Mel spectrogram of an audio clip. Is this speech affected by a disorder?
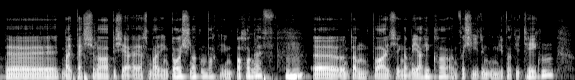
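Yes: deafness with cochlear implant, congenital deafness; hardly spoke before implant, 3-4 years relearning speech and hearing, raised orally, no sign language.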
